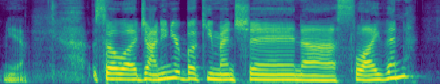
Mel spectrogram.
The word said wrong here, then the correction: sylvan: in your descriptions. – Sylvan. – Can you please tell us about that? And can you spell it? – S-Y-L-V-A-N.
